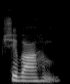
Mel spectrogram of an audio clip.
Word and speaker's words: Shivaham: And then finally, you say Shivoham, Shivaham. I am Shiva. Shiva Aham is Shivoham. And then Shiva Aham is Shivaham. So when it is a long sound at the end, it refers to Shakti.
